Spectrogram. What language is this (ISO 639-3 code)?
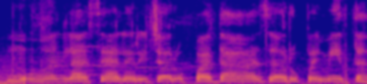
mar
